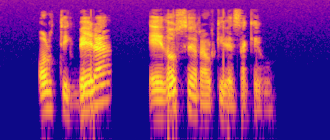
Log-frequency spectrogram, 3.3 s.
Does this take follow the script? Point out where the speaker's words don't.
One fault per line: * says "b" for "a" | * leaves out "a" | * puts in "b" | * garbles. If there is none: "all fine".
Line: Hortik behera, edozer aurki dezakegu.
all fine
